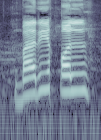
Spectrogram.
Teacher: तो ऐसे पढ़ेंगे फ़इज़ा बरिक़ल बसरु, बरी, इसमें ग़ा की नीचे ज़ेर है और ग़ा को बारीक करके पढ़ेंगे। बारीक करने का तरीका क्या, आपके दोनों होंठ फैल जाएंगे। ऐसे पढ़ेंगे बरिक़ल, क़ाफ़ मोटे हरूफ में से है, मोटा करके पढ़ेंगे बरिक़ल बसरु।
